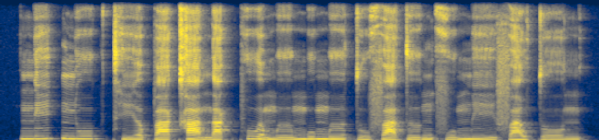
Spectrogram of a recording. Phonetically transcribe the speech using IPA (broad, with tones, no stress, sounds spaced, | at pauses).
n iː˧˥ k̚ ɲ uː˧ k̚ t̪ʰ i˩ ə̯ p a˧ kʰ a˥˨ n a˧ k̚ pʰ u˥˨ ə̯ m ɯː˩˧ m u˧˥ m ɯː˧ t̪ u˩˧ f a˥˨ t̪ ɯː˧˥ ŋ f u˧˥ m iː˥˨ f a˧ w t̪ o˩ n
